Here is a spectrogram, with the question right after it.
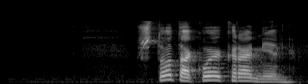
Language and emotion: Russian, neutral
